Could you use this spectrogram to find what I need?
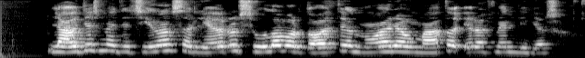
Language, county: Lithuanian, Utena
